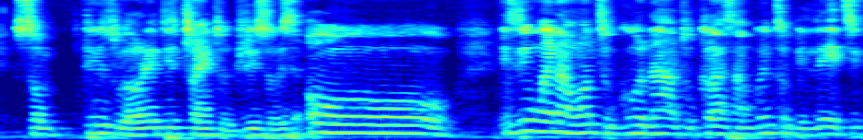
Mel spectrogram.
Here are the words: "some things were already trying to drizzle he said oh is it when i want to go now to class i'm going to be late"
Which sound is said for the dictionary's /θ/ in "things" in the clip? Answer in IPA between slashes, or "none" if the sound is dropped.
/t/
